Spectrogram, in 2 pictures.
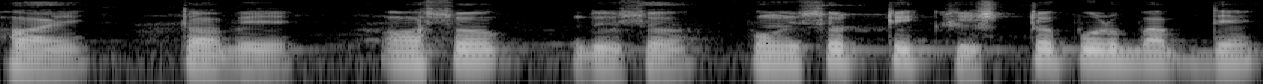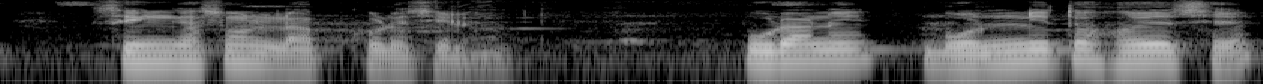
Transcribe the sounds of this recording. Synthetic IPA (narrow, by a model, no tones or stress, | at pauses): ɦɔe | t̪ɔbe | ɔʃok̚d̪uʃɔpɔjʃoʈːikɾiʃʈopuɾbab̚d̪e | siŋɡasonlab̚ʱkoɾet͡ɕʰilḛn | puɽanebonːit̪oɦojet͡ɕʰe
